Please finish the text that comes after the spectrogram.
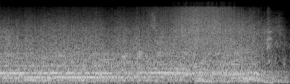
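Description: A drag racing car from a Queensland drag racing championship goes by loudly after easing off the throttle at about 172 mph, a steady roaring engine drone that fades slightly at the end.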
